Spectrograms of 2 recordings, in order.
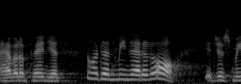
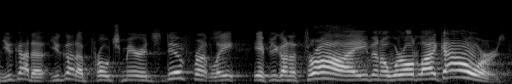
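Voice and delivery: rising, louder preacher climb; preaching at full force; 3 semitones higher, 9 dB louder than usual. Acted. Pastor urging the congregation, preaching loud. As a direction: build it up from the pulpit.

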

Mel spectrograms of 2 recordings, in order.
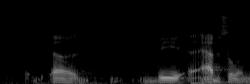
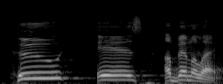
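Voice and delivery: scornful challenge; 9 semitones higher, 5 dB louder than usual. Retold or imitated.

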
